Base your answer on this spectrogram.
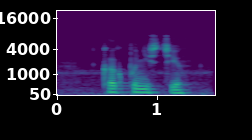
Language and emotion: Russian, neutral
